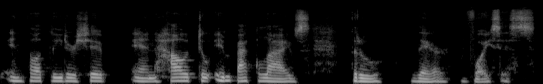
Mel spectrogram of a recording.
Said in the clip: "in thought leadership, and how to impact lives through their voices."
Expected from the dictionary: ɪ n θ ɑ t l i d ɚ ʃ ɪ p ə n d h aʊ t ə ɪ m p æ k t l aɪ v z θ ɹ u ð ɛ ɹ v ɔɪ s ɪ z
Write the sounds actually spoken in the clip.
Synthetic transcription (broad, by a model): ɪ n θ ɑ t l i d ɚ ʃ ɪ p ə n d h aʊ t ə ɪ m p æ k t l aɪ v z θ ɹ u ð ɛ ɹ v ɔɪ s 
